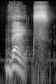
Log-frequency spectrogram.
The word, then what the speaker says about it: thanks: Number 6, thanks. Simple, right? I'm sure you've heard this before, but for pronunciation practice, here we go. Thanks. Nice. Stick that tongue out through your teeth.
